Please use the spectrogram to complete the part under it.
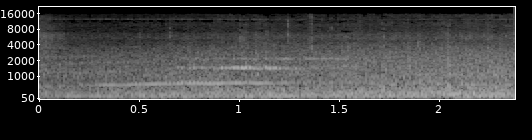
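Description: A compact electric car in normal drive mode pulls away. A thin motor whine rises in pitch over steady, rushing road and tire noise, with no voices.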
